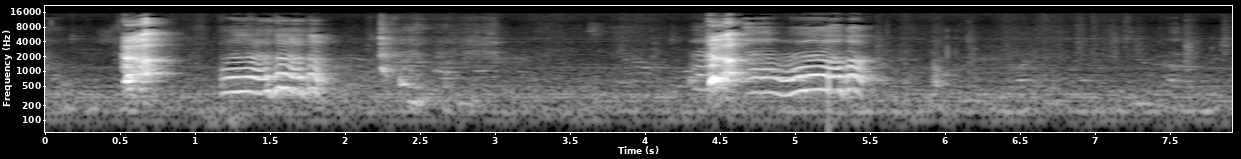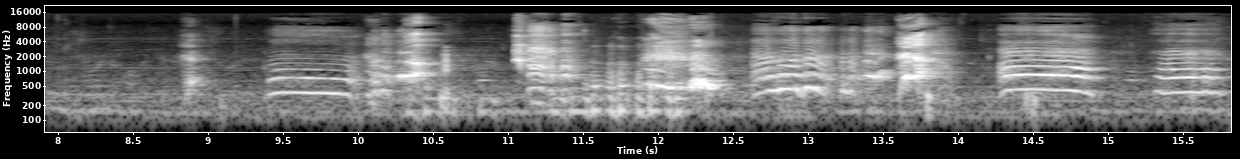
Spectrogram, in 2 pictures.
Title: Funny hiccups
